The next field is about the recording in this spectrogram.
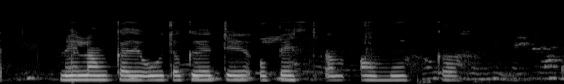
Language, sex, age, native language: Icelandic, male, 11, Icelandic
